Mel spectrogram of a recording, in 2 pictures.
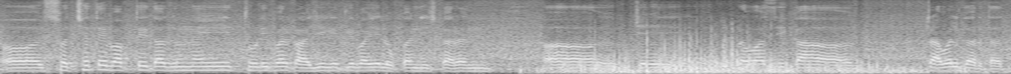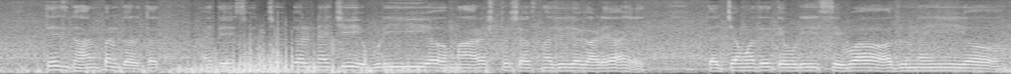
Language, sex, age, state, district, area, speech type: Marathi, male, 30-45, Maharashtra, Yavatmal, urban, spontaneous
